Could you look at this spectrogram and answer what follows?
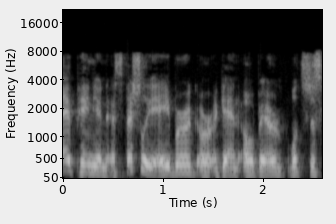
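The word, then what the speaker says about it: Åberg: both Min Lee and L AB here or Oar as it's properly pronounced at 20 to1 I think both of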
